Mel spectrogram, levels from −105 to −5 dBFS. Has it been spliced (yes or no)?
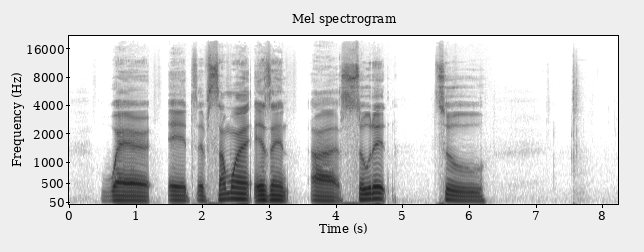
no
